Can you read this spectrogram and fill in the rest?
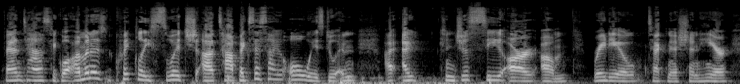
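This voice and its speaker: Woman radio co-host and financial planner, slightly low voice, animated storyteller. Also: normal speed, few pauses, a little hiss or hum. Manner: lively, animated storytelling, laughs and exclaims. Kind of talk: radio talk show chat. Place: radio studio.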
